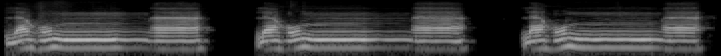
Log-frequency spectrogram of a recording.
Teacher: you're creating the ghunna sound, the humming sound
